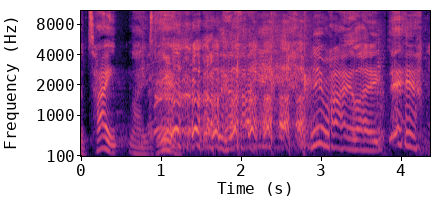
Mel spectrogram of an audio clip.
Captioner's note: group laughs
